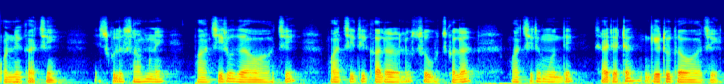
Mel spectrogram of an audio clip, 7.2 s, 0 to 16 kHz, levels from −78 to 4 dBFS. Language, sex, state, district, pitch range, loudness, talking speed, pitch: Bengali, male, West Bengal, Malda, 100-110 Hz, -19 LUFS, 190 wpm, 105 Hz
